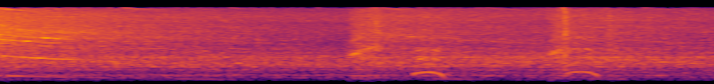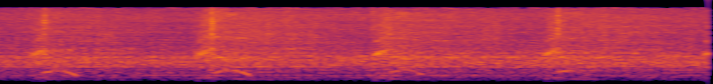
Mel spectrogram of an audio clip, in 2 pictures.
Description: Spluttering Hoover with intermittent failure to start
